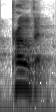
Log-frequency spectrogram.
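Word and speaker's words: Provan: Was it Ian, he writes a lot, and I don't know how to pronounce his last name. Proven? – Proven. Ian Proven.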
